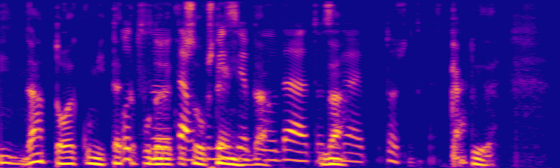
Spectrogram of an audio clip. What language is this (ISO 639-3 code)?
bul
